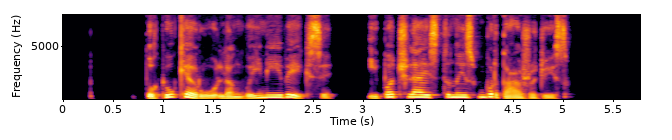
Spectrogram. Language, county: Lithuanian, Kaunas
